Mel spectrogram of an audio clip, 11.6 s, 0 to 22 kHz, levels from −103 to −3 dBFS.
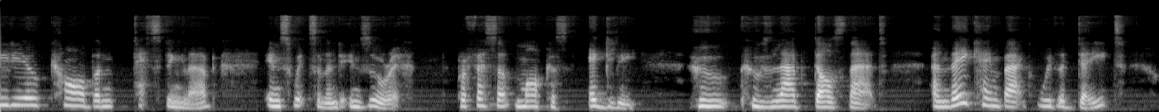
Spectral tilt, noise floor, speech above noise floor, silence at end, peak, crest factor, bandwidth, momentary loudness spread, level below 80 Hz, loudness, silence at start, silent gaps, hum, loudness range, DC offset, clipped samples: -7.5 dB/octave; -64 dBFS; 39 dB; 0.55 s; -4 dBFS; 22 dB; 12.5 kHz; 12 LU; -76 dBFS; -25 LUFS; 0 s; none; none; 4 LU; under 0.1%; under 0.1%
